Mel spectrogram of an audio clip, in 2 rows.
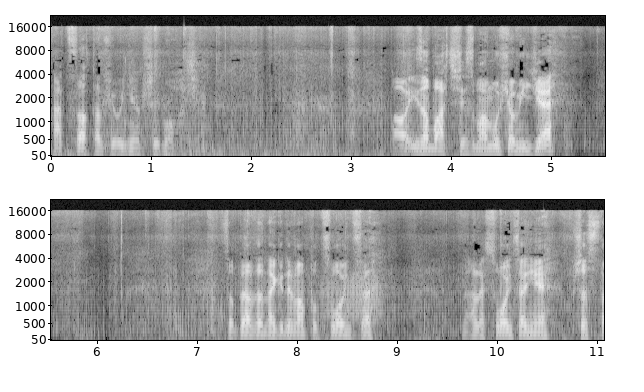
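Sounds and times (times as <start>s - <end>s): footsteps crunching in snow: 0.0s - 11.0s.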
